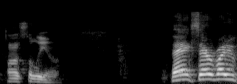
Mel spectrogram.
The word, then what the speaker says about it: Ponce de Leon: It's Albany, and I got Cairo finally, but it's always gonna be Albany, and it's Ponce de Leon apparently in Georgia. It's Ponce de Leon.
